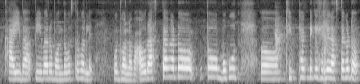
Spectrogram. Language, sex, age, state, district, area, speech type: Odia, female, 18-30, Odisha, Balasore, rural, spontaneous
